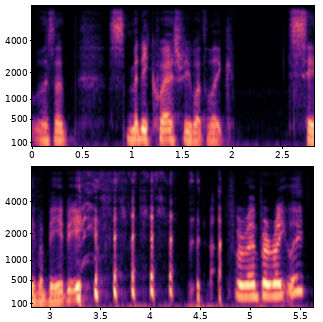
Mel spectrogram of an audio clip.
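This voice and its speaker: A man's voice: fairly high pitch, big pitch swings, moderate pace, muffled recording. A man hosting a casual gaming podcast, often searching for his words. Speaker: podcast host.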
